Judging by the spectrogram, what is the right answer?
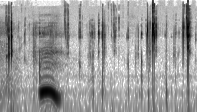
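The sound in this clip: Someone chews a soft gummy candy, making faint, irregular wet smacks and squelches, with a short hummed note near the start.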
